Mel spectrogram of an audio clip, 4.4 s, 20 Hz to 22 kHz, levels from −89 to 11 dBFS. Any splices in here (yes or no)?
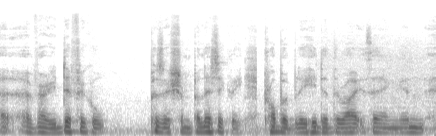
yes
